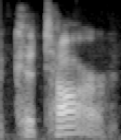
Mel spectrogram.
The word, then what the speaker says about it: Qatar: I want to say the 5 terrorists that were released at that time were released into Qatar, or as they like to say, Qatar.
